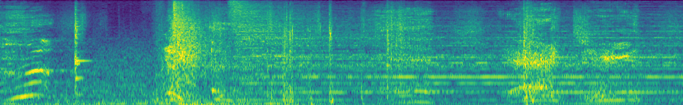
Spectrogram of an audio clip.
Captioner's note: Dalton grunts; blows thudding; Gammon growls; tense music continues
